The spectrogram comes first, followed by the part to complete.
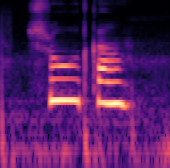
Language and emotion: Russian, positive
